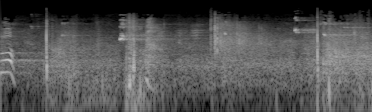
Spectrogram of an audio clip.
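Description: Shoes squeak on a smooth court floor.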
